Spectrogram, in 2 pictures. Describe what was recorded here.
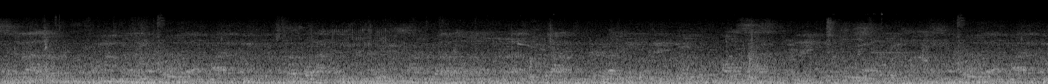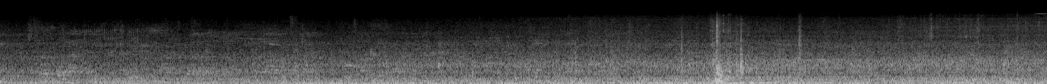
noisy soundscape. On this neighborhood street, every Thursday an ice cream stand passes by with loud horns, there are heavy cars, airplanes passing by and a building construction in the background.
